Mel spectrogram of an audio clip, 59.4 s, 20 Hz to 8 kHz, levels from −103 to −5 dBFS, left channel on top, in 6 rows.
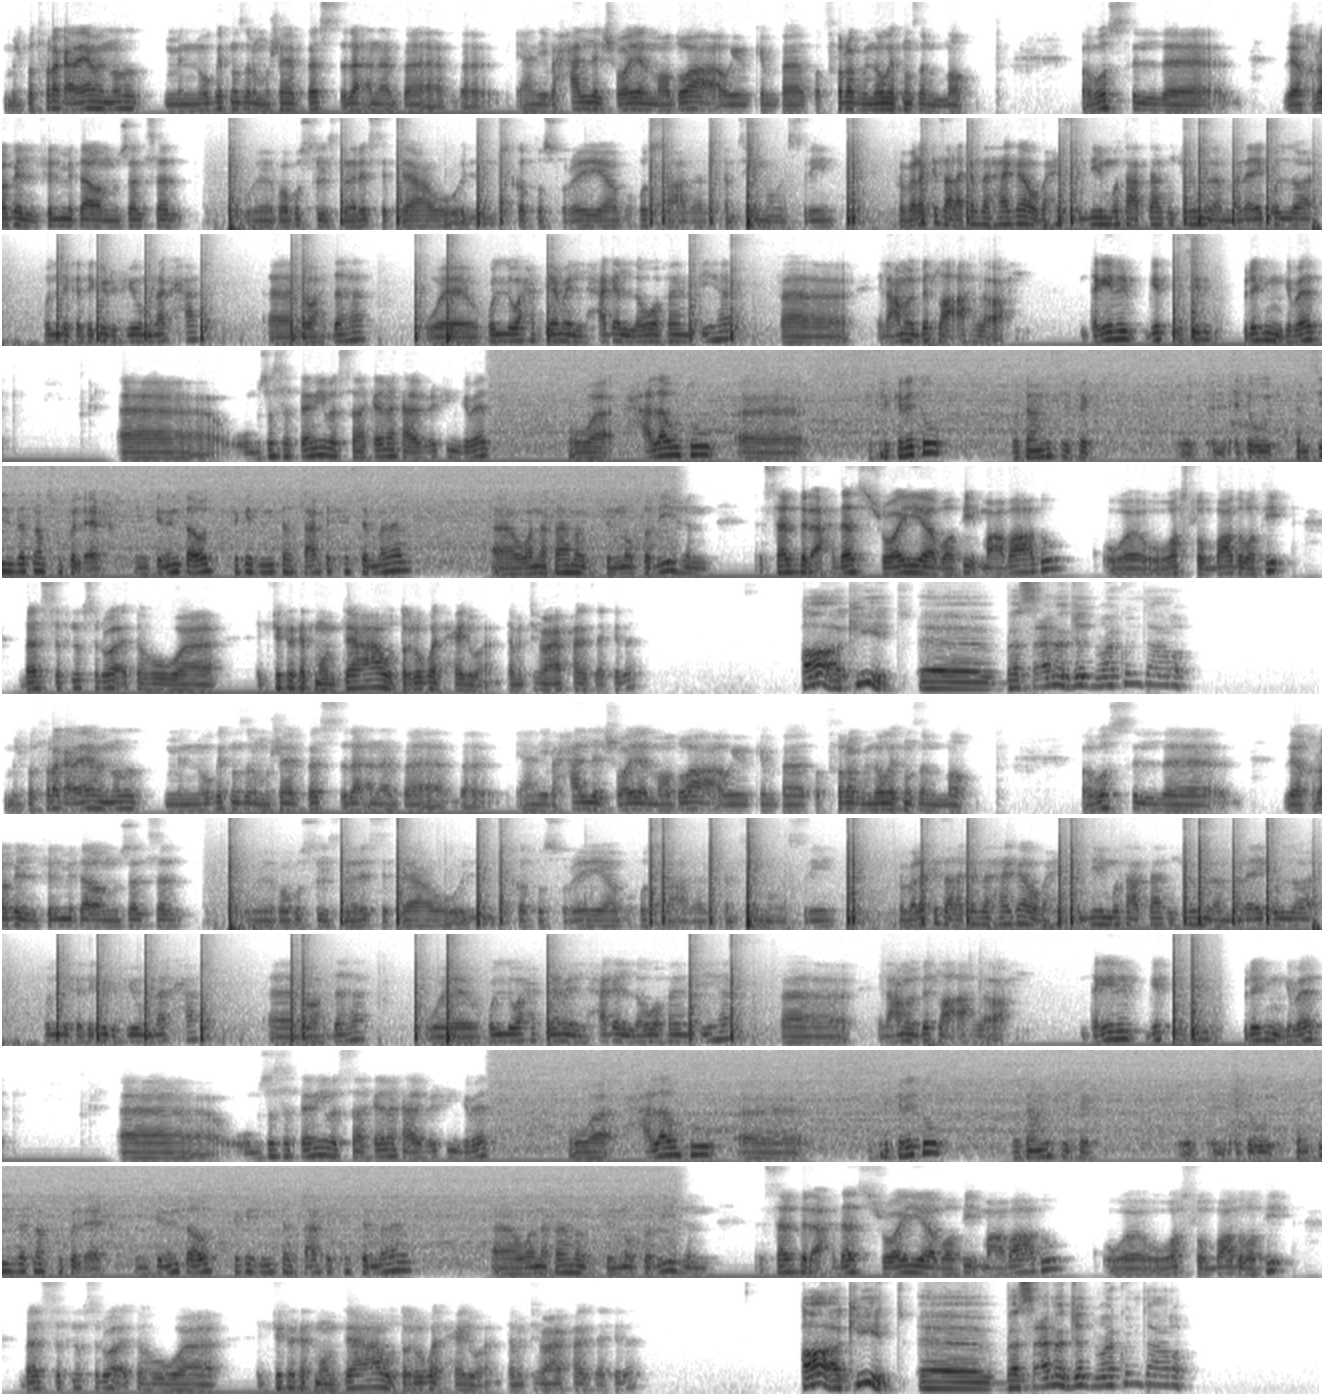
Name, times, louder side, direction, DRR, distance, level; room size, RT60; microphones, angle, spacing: voice 1, 0.0-7.2 8.1-9.2 9.6-11.2 11.6-16.2 16.6-19.7 20.1-21.3 21.8-22.5 23.0-25.3 25.6-27.4 28.0-29.7 30.6-33.4 33.9-35.8 36.1-36.8 37.3-38.0 38.5-42.7 43.2-44.9 45.2-47.5 47.8-49.2 49.6-51.1 51.4-54.2, left 3 dB, 60° left, 0.6 m, -34 dB
sound 1, 11.4-24.6 24.9-25.9 26.4-27.3 28.6-29.0, right 2 dB, 20° right, 0.6 m, -37 dB
sound 2, 33.3-44.7, left 2 dB, 30° left, 2.0 m, -47 dB
voice 2, 55.5-58.3, right 2 dB, 65° right, 1.1 m, -32 dB
6.7 x 6.1 x 2.4 m
head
